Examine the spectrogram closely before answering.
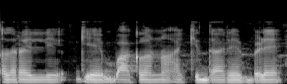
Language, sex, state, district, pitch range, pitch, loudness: Kannada, male, Karnataka, Koppal, 105-110 Hz, 110 Hz, -15 LUFS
